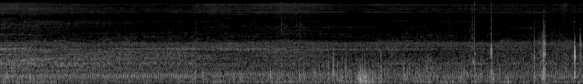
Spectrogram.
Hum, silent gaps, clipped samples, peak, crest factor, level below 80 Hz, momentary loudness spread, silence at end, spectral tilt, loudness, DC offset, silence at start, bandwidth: none; none; under 0.1%; -6 dBFS; 32 dB; -56 dBFS; 5 LU; 0 s; -4.5 dB/octave; -38 LUFS; under 0.1%; 0 s; over 20 kHz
